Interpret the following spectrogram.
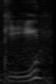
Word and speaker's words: ghee: And it's pronounced ghee.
